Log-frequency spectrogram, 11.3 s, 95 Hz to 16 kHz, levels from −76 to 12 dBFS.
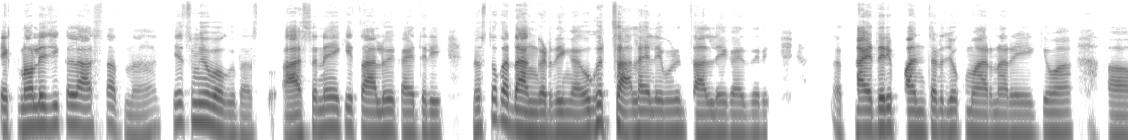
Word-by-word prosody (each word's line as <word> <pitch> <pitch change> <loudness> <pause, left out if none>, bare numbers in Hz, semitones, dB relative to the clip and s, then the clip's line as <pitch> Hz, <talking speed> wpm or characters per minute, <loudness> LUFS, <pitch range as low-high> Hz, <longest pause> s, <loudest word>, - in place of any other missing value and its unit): Technological 160 +3 +2
असतात 155 +1 -6
ना, 115 -2 -10 0.3
तेच 180 +1 -5
मी 185 -1 +2
बघत 135 -7 -1
असतो. 115 +1 -20 0.2
असं 125 +4 -3
नाही 150 0 0
की 150 +1 -4
चालू 135 -1 +2
आहे 140 - 0
काहीतरी 130 0 -3 0.3
नसतो 150 +9 -4
का 195 - +4
धांगड 130 -2 +5
धिंगा, 130 -1 0
उगाच 160 +5 0
चालायला 135 +1 +3
म्हणून 135 +1 -3
चाललंय 125 0 0
काहीतरी, 125 0 -6 0.9
काहीतरी 145 +1 +6
पांचट 140 0 +2
जोक 140 0 -4
मारणार 125 -1 -1
आहे 125 0 -4
किंवा 130 0 -2 0.4
अ, 120 - -5
135 Hz, 155 wpm, -24 LUFS, 125-150 Hz, 0.9 s, काहीतरी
